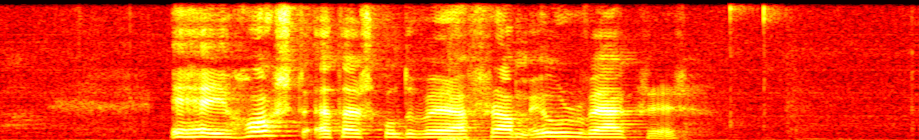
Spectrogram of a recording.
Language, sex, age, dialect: Faroese, female, 36-60, Suðurstreymoy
